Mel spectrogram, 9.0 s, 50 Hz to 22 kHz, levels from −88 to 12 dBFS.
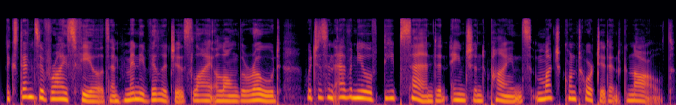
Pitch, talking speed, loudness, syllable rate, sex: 195 Hz, 160 wpm, -16 LUFS, 4.5 syllables/s, female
